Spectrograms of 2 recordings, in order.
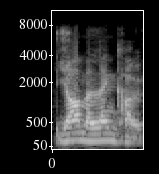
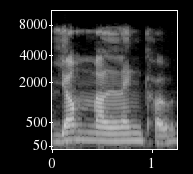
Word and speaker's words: Yarmolenko: I keep pronouncing this wrong because I keep mixing him up with a boxer, Lamachenko. I think it's Yarmolenko. Yarmolenko, there we go.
